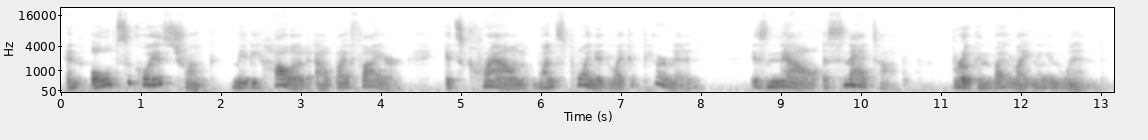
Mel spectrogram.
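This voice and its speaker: A woman reading a picture book aloud to children, with expressive, deliberate emphasis on the words. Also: low voice, roomy sound. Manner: dramatic, deliberate emphasis for young listeners. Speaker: storybook reader for children.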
